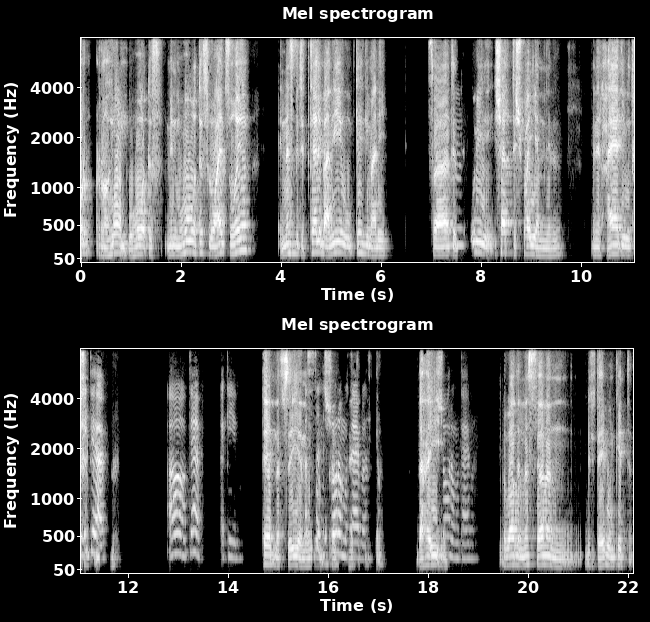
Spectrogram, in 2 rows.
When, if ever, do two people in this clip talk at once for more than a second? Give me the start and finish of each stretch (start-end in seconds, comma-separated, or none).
15.5-16.9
